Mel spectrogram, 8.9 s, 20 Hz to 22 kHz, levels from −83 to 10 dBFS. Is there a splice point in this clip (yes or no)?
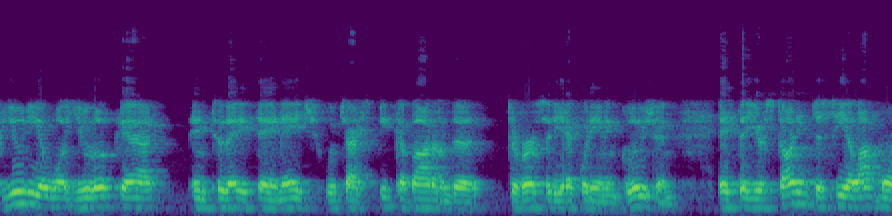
no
